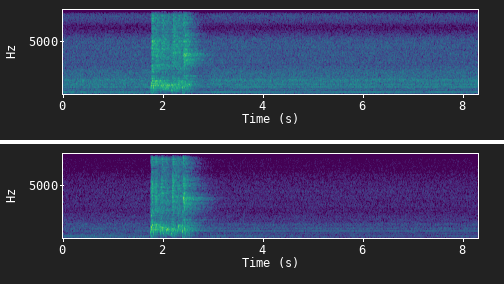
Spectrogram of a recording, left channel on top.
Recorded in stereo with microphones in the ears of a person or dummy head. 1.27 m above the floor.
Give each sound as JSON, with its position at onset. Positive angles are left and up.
{"t": 1.7, "sound": "a zipper", "side_deg": -60, "distance_m": 0.5}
